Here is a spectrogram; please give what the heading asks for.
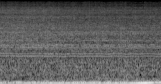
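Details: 2001 Dodge Durango 4.7L idling in cold winter weather after starting, alternator charging 14.3 V: steady low, even idle with no knocks, squeals or misses; running normally.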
